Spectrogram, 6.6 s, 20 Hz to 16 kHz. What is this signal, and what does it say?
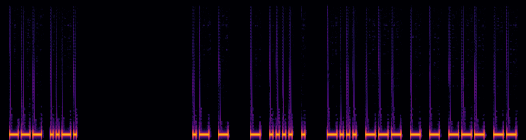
Morse code, heard as a keyed tone, about 28 wpm, 700 Hz. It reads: OF AT THE BOTTOM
